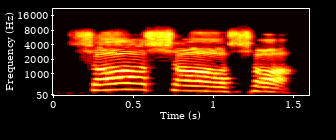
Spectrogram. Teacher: তারপরে এবার দেখো তিনটি স, তালব্য স, মূর্ধন্য স, দন্ত স ধ্বনির উচ্চারণ। তালব্য স, মূর্ধন্য স, দন্ত স এই তিনটি ধ্বনিরই উচ্চারণ তালব্য স এর মতো। মূলত কি তালব্য স এর মতোই উচ্চারিত হয় তিনটি স, স স স, অর্থাৎ ইংরেজি এসএইচ ধ্বনির মতো।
